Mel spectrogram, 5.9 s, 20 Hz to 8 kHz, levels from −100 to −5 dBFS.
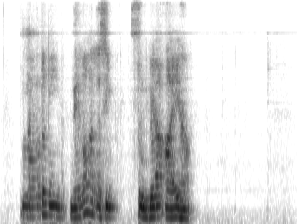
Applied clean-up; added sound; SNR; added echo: neural mask model DeepFilterNet 3.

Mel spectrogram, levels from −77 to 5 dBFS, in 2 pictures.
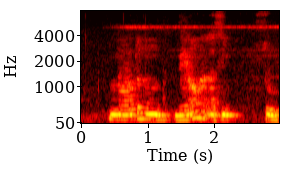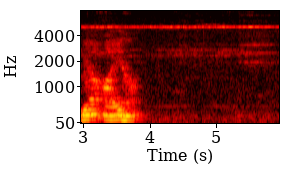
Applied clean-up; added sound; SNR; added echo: none; Rain / Train; 18 dB; reverberation time 0.2 s.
